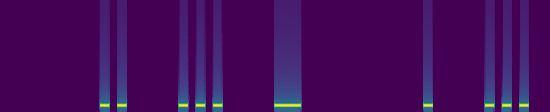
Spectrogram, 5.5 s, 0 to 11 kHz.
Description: Morse code, heard as a keyed tone, about 14 wpm, spaced as for 10 wpm, 700 Hz. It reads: IST ES
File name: Morsekurs / Witze / Witz 01. Oktober 2019, 50 F70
